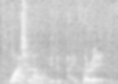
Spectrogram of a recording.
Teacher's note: I went up and then down.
